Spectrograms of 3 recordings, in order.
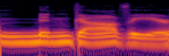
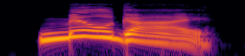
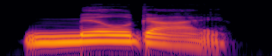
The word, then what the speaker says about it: Milngavie: As a Glaswegian, I can tell you the correct pronunciation of Milngavi. Ah, remember we were like, it's probably Mingavi or something. Uh-huh. It's Milgai. All right. – There's a lot of silent letters in there.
